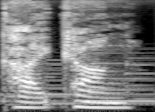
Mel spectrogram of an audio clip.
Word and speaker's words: Qigong: An oriental method called Qigong, pronounced Kai Kung, has been used to increase circulation to the scalp and face also.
